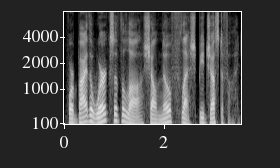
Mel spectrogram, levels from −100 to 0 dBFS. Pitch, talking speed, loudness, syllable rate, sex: 120 Hz, 205 wpm, -19 LUFS, 4.1 syllables/s, male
